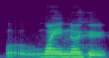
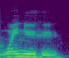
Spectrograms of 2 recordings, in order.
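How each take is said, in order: First: Wainohu, slowly, careful no in the middle; Wainohu, slow and deliberate, fixing the name; corrected name. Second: Wainuhu with a plain nu in the middle; Wainuhu, second syllable nu, said in passing; Wainuhu, the slip before the correction; first try at the name. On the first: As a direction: Wainohu spelled out in sound, syllable by syllable. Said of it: "There you go". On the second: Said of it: "I didn't say the surname again". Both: Shown as a demonstration.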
